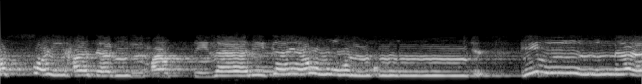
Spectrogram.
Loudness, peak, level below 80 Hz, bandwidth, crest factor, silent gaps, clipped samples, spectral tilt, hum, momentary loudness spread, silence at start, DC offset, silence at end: -16 LUFS; -4 dBFS; -88 dBFS; 4.1 kHz; 12 dB; none; under 0.1%; 3 dB/octave; none; 7 LU; 0 s; under 0.1%; 0 s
